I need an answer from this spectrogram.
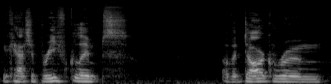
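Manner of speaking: slow, hushed scene-setting narration; game master narration. Acted. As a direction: draw the players into the scene slowly.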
